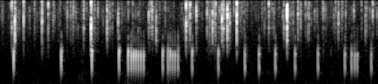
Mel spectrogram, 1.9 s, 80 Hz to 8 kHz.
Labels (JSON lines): {"label": "biophony, knock croak", "recorder": "SoundTrap 300"}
